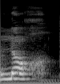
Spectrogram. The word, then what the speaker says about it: loch: Como la J, en palabras como loch, que es lake.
